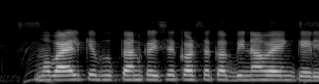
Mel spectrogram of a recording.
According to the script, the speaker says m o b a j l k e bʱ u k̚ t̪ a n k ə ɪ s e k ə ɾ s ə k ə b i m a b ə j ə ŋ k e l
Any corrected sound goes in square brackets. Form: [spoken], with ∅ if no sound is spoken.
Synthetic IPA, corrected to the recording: m o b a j l k e bʱ u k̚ t̪ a n k ə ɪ s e k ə ɾ s ə k ə b i [n] a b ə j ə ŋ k e l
